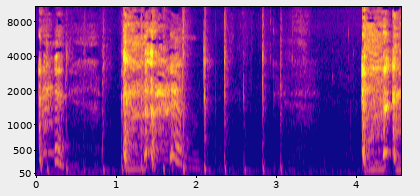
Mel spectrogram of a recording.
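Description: Harsh, throaty coughing from a person choking on tea that went down the wrong way comes in three loud bursts, separated by a quieter stretch with small scattered clicks.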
